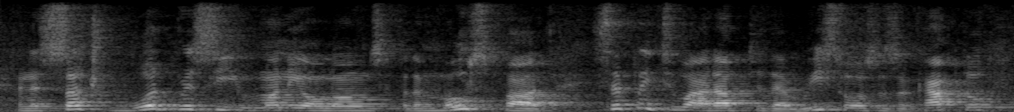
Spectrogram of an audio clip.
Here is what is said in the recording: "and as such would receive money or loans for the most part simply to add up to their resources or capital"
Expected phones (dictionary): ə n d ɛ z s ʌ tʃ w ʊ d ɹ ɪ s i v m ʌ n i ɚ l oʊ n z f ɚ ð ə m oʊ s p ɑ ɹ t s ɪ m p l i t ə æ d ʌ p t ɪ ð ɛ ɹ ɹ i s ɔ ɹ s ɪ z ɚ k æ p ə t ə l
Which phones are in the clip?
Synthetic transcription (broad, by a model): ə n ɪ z s ʌ tʃ w ʊ d ɹ ɪ s i v m ʌ n i ɚ l oʊ n z f ɚ ð ə m oʊ s p ɑ ɹ t s ɪ m p l i t ə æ d ʌ p t ɪ ð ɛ ɹ ɹ i s ɔ ɹ s ɪ z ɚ k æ p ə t l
